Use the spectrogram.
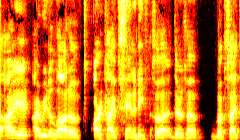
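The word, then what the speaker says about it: arXiv: So Archive Sanity, it's spelled RXIV,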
